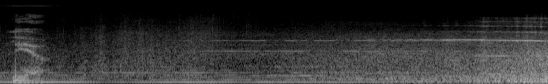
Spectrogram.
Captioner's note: aeroplane whooshing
